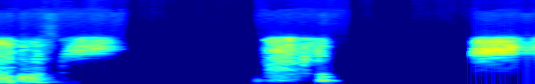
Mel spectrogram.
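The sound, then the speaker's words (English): A phone's duck-quack alarm tone goes off, with three nasal quack bursts separated by short pauses. It is clear, with no talking over it. “Do you oh. also use the duck sound?”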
